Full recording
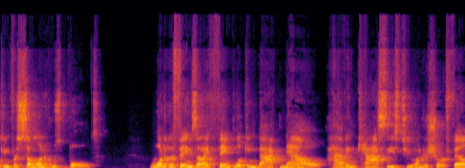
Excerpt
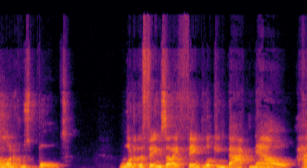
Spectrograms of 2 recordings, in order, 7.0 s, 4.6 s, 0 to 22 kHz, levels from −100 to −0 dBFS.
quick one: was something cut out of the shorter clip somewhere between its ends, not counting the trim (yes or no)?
no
